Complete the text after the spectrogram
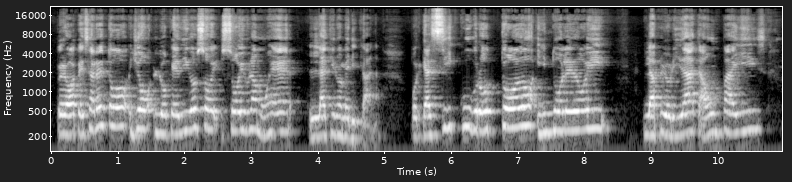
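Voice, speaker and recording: Speaking at a very slow pace, a woman has a high pitch. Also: ordinary pitch variation. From Mexico, Puebla. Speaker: cultural promoter. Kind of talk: interview. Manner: animated.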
